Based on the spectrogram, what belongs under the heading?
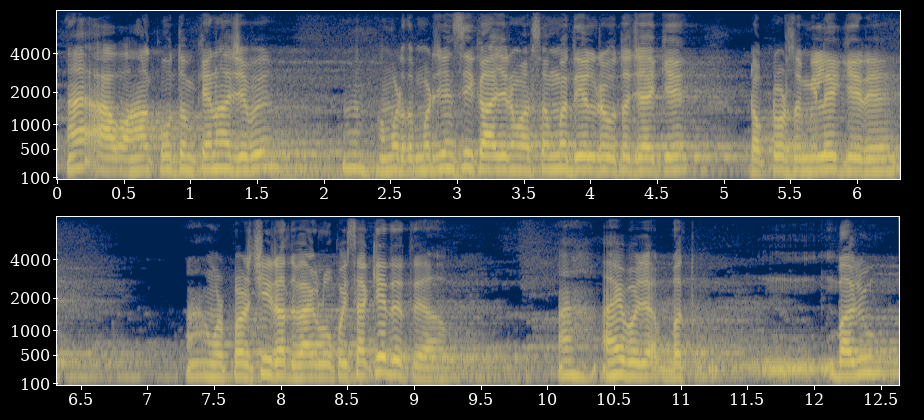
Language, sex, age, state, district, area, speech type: Maithili, male, 30-45, Bihar, Supaul, rural, spontaneous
